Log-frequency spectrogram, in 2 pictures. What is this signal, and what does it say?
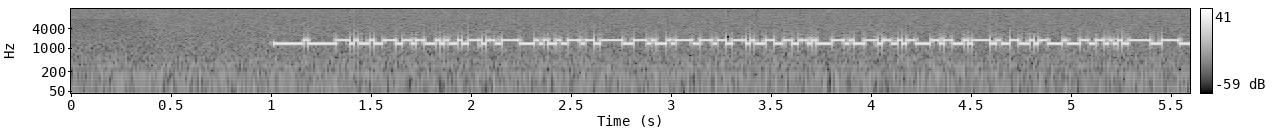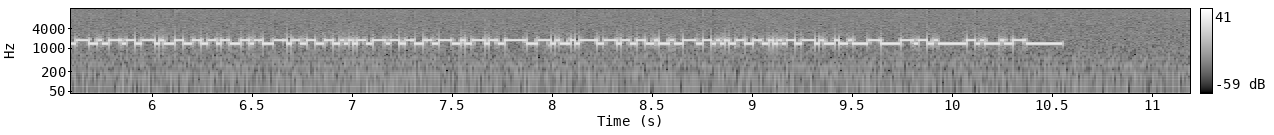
TTY/TDD text telephone tones (45.45 baud Baudot), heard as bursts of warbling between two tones, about 400 Hz shift, 1600 Hz centre. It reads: HALF OF THE HIGH BLEWBURTON HILL IS IN THE PARISH. GA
